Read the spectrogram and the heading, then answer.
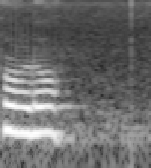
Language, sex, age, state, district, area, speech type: Hindi, female, 18-30, Madhya Pradesh, Chhindwara, urban, read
